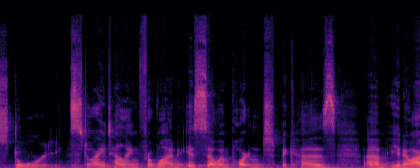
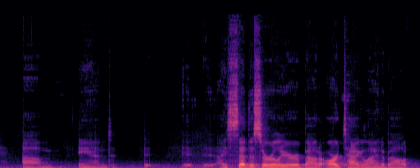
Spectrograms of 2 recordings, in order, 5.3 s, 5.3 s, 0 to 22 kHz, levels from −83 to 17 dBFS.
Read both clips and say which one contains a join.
first; 1 cut; at 1.0 s

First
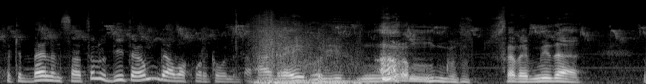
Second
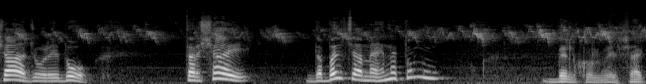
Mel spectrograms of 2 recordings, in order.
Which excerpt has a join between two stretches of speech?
first; 1 cut; at 2.5 s

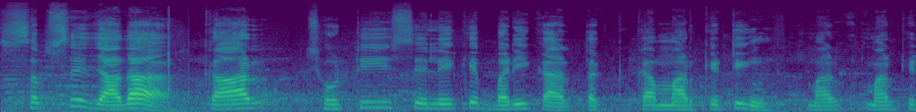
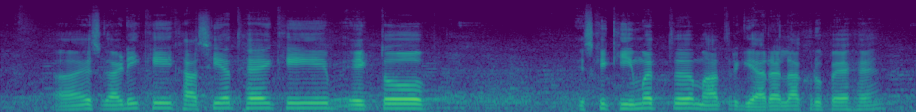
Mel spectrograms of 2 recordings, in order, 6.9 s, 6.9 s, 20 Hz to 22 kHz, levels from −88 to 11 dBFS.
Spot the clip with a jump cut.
first; 3 cuts; at 1.4 s, 4.6 s, 5.9 s

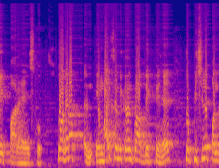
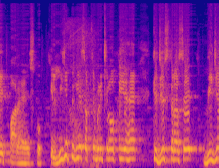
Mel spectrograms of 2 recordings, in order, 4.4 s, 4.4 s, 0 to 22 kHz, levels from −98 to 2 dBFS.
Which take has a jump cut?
second; 1 cut; at 0.9 s

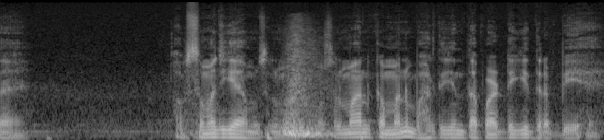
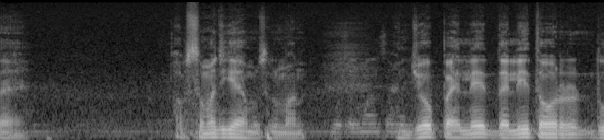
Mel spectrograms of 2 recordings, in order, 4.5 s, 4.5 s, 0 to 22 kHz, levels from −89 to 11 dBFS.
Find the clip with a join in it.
first; 1 cut; at 2.4 s

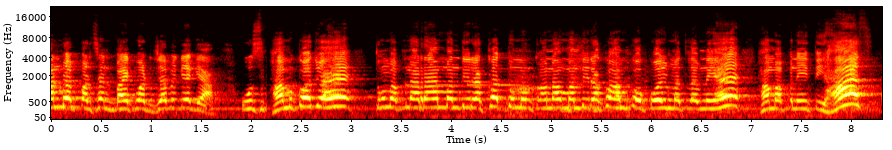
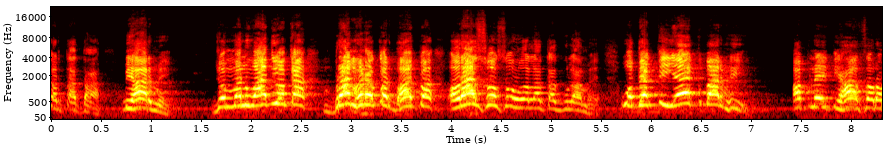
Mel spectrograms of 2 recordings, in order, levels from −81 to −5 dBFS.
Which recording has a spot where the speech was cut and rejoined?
first; 1 cut; at 2.1 s

